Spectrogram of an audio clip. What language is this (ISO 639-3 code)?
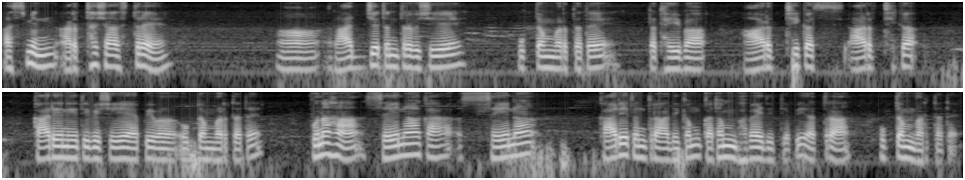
san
